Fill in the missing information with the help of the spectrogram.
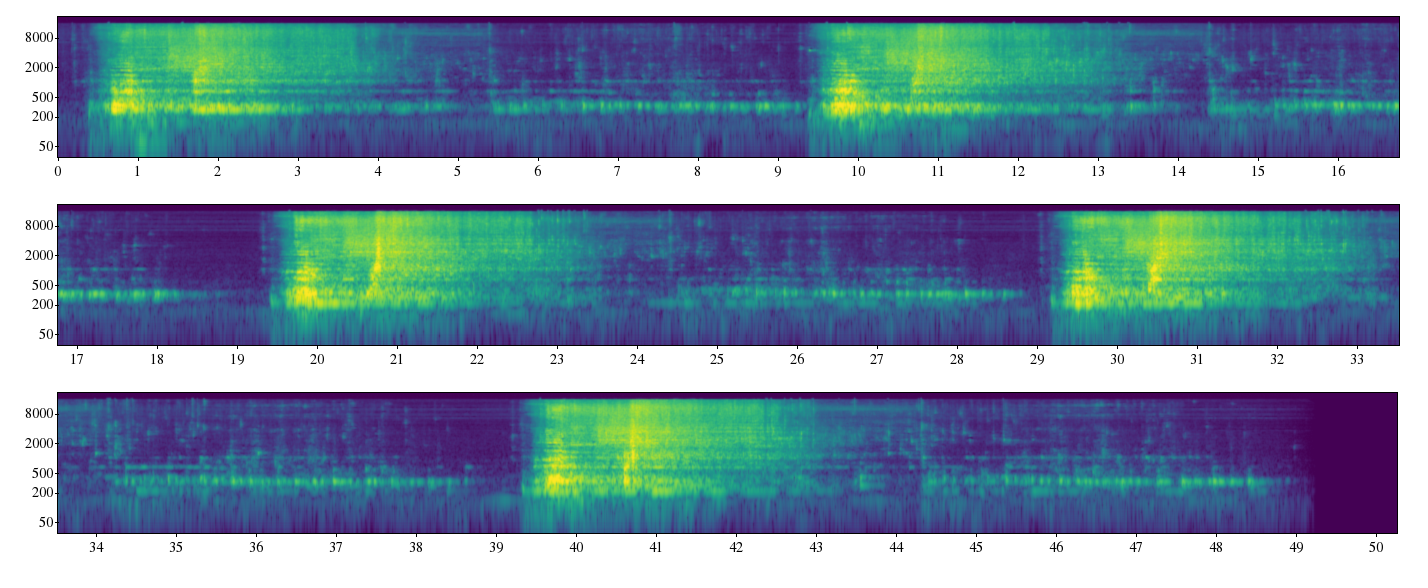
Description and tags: Toilet Flushes
This is a recording of a toilet flushing multiple times.
Effects: noise removal, basic EQ to clean it up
